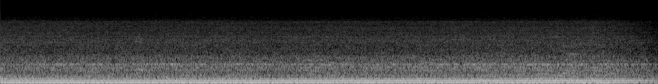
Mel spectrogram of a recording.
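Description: Cessna 172's piston engine and propeller droning steadily in flight: a constant low hum with no change in pitch, over a steady rush of air.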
